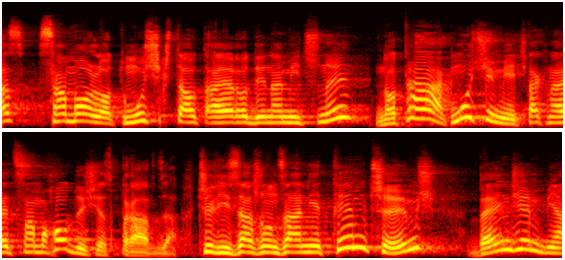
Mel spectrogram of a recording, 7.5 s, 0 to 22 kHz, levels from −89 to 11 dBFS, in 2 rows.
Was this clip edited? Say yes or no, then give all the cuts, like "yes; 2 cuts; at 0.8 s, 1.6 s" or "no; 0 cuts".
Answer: yes; 5 cuts; at 1.0 s, 2.4 s, 3.0 s, 3.5 s, 5.0 s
